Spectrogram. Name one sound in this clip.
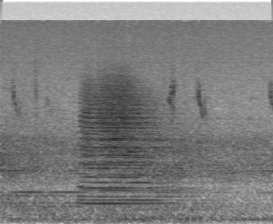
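A train horn blows once in the distance.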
